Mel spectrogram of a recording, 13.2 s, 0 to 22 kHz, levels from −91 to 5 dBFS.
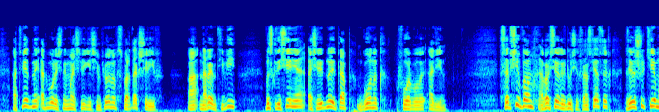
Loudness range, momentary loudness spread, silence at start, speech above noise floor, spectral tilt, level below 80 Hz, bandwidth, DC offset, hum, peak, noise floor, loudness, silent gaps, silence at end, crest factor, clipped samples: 3 LU; 9 LU; 0.25 s; 35 dB; -5 dB/octave; -54 dBFS; 8.8 kHz; under 0.1%; none; -10 dBFS; -60 dBFS; -25 LUFS; none; 0 s; 16 dB; under 0.1%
